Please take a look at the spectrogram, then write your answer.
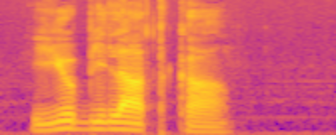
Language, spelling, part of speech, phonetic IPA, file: Polish, jubilatka, noun, [ˌjubʲiˈlatka], Pl-jubilatka.ogg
